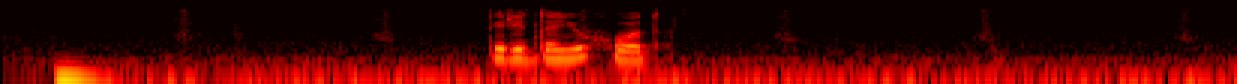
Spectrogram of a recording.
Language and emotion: Russian, neutral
